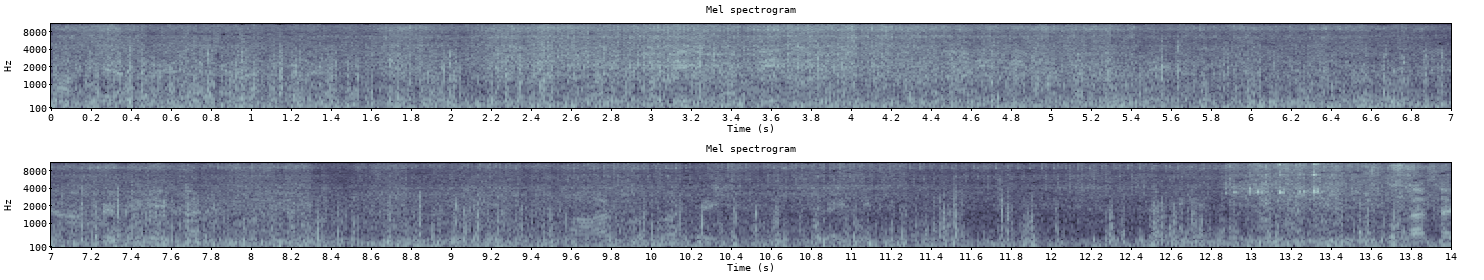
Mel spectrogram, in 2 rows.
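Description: Bajaj Pulsar 220 single-cylinder motorcycle running at road speed, with wind rushing over the handlebar-mounted phone's microphone. The engine and wind ease off a little near the end as the bike slows for a curve.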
